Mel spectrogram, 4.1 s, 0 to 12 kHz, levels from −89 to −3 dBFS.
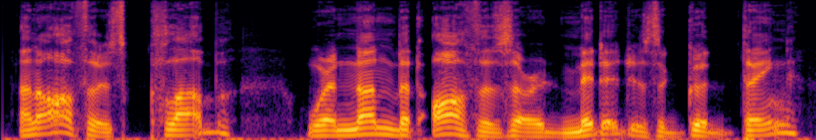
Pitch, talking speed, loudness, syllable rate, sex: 130 Hz, 190 wpm, -18 LUFS, 5.7 syllables/s, male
